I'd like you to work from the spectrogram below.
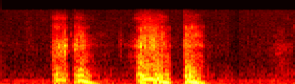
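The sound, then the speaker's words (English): A man clearing his throat: four short, harsh, rasping bursts in two quick pairs, fairly loud and alone over a quiet background hum. “He always cleared his throat that way.”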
